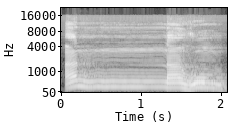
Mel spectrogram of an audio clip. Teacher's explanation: nun yang bertasdid gunna musaddada kita dengungkan selama 3 harakat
